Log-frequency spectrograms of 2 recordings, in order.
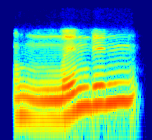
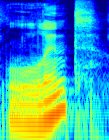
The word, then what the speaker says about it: Lindt: Linden? Also, the packaging looks like shit, but it's really good chocolate. Yeah, it sounds like some European bullcrap nonsense. The D is silent, so it's Lindt.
